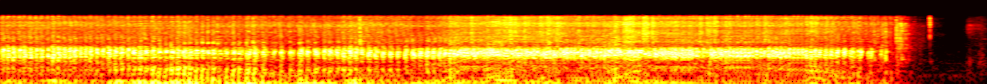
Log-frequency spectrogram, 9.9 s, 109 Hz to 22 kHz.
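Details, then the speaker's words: Kawasaki ER-5 twin after a compression test and carb float height adjustment: a loud, ragged roar with uneven spits and pops back through the carbs under throttle, yet the best it has run; the carbs may need a rebuild kit. "yeah I mean you can hear some oh some back spitting and some popping and so it's not overly comfortable but that is the closest I've had it to running well which is interesting"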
